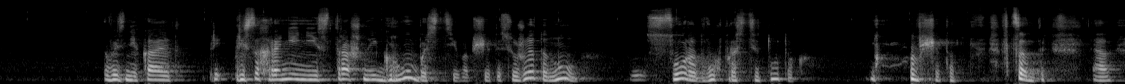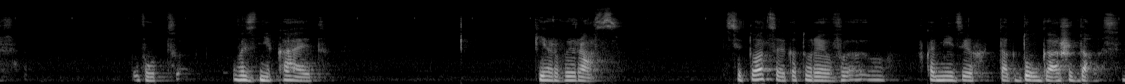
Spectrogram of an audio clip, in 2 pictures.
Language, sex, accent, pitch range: Russian, female, native, 190-230 Hz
